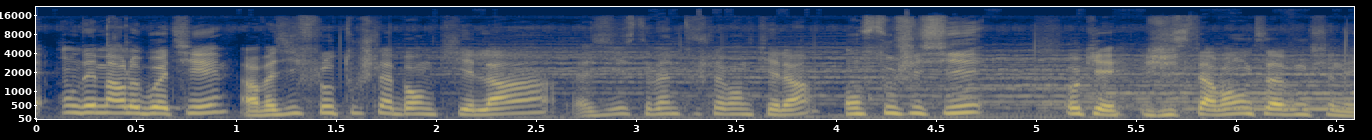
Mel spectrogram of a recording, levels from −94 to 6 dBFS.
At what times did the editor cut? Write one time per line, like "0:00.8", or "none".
0:01.0
0:02.7
0:03.9
0:05.5

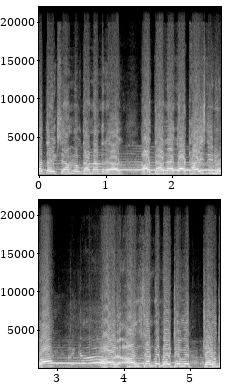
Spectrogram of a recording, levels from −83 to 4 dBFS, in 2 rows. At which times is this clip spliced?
none

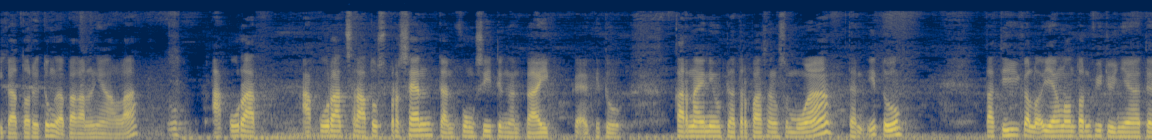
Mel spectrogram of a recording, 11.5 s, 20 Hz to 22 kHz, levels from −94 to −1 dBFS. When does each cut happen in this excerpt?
0:01.9

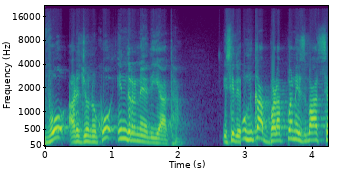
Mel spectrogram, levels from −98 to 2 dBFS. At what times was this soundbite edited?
0:02.9

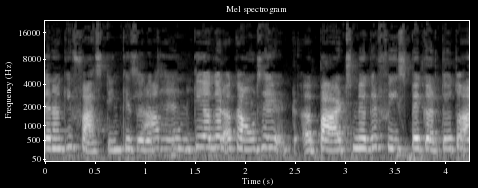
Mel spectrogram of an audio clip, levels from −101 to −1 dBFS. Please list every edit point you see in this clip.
0:01.2

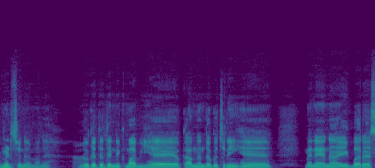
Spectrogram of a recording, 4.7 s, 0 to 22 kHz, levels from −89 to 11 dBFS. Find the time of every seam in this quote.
none

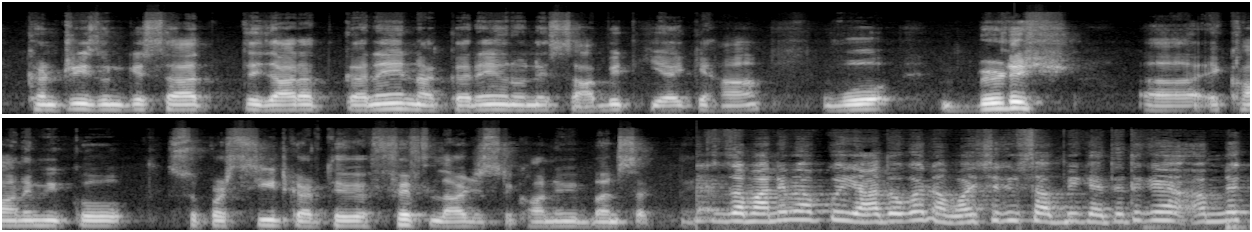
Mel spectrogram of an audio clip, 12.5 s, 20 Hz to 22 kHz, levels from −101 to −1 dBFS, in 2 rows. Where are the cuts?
0:09.8

